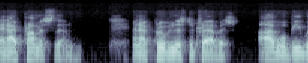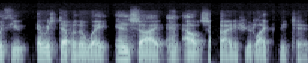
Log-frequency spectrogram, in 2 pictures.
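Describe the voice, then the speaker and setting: A man with an American accent, a very deep, low pitch and vocal fry, with fairly even intonation at a moderate pace. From North Carolina, Raleigh. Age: 70s. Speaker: meditation teacher and prison volunteer. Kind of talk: podcast interview. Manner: halting, repeats words.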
